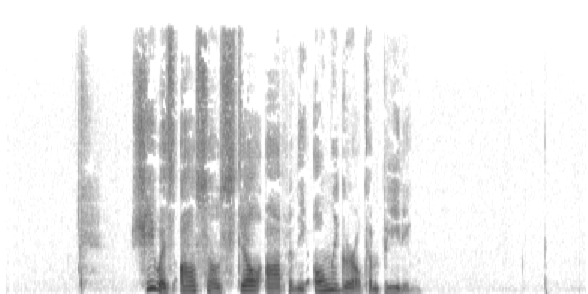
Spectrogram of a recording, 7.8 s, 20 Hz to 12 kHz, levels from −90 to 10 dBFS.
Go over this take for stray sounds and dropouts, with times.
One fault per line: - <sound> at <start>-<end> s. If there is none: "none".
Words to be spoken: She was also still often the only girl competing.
none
